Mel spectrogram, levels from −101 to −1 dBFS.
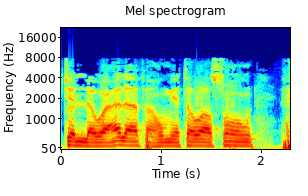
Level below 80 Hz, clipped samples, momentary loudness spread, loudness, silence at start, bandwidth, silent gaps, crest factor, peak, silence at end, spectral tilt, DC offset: -30 dBFS; under 0.1%; 4 LU; -11 LUFS; 0 s; 8 kHz; none; 10 dB; 0 dBFS; 0 s; -6 dB/octave; under 0.1%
